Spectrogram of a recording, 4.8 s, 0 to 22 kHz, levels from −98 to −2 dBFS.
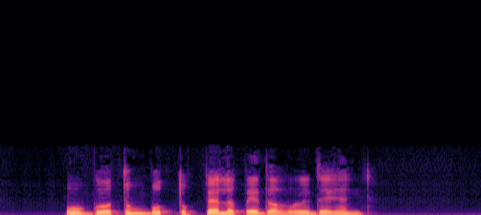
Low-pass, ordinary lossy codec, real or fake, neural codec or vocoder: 7.2 kHz; MP3, 48 kbps; fake; codec, 16 kHz, 1 kbps, FunCodec, trained on Chinese and English, 50 frames a second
